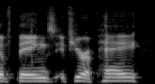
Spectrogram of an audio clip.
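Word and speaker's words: Pays: things if you're a pay p pa y s but the S is silent um that's basically a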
